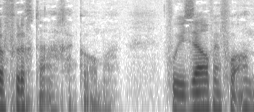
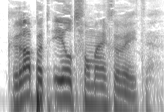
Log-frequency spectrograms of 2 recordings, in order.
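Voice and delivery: prayer; 4 dB louder than usual. Acted. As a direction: lead the congregation in prayer. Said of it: "Laten we allemaal maar zeggen".

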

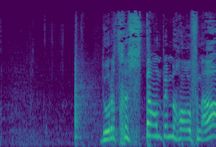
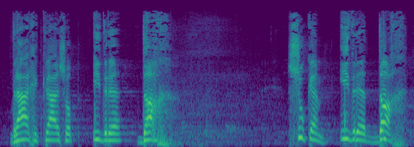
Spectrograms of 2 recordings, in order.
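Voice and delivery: fervent preaching; 4 semitones lower, 5 dB louder than usual. Acted. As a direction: hammer each phrase from the pulpit. Preaching at full force. (krachtig preken, langzaam en luid)

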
